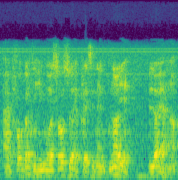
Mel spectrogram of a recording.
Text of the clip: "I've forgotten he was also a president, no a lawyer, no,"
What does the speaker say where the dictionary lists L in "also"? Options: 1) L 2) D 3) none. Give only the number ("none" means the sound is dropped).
1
